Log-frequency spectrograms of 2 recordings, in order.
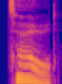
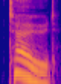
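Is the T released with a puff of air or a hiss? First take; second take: hiss; puff of air. First: The T is released with a hissing friction. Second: The T is released with a puff of air. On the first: "affricated, with a fricative release" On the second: "aspirated, with a puff of air"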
